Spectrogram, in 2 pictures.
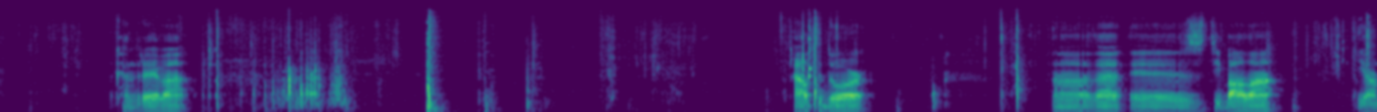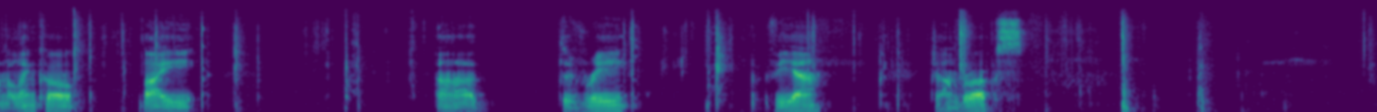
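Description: Plastic card cases click and clack against each other.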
